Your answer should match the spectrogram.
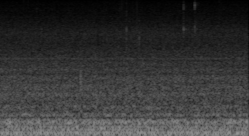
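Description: Steady background hum and hiss of the recording room, with a faint steady tone in the middle range.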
